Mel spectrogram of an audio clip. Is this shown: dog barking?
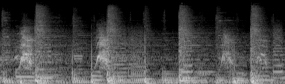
yes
